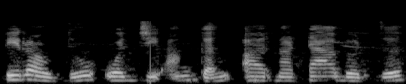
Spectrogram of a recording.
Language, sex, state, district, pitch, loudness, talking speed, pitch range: Tulu, female, Karnataka, Dakshina Kannada, 185 Hz, -25 LUFS, 75 wpm, 175-190 Hz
